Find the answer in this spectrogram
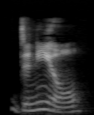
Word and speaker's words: Danielle: mode right and then we have denil which is spelled Danielle which except that's a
